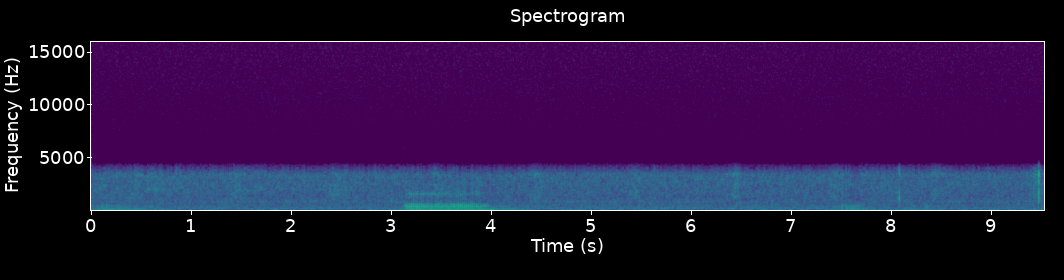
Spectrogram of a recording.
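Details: Franco, a pet Dobermann, gets upset at noise from outside, often people who tease him. One low, rough growling burst of about a second comes midway; the rest is quiet room hum with faint knocks.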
